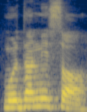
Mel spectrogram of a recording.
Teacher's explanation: अगर मुर्धनी स बोलते हैं तो हमारा जो जीव है ना मुर्धनी स तो कहां पर टच कर रहा है तो मुर्धा यानी दांत के जस्ट ऊपर तो इसका उच्चारण स्थान क्या हो जाएगा तो मुर्धा हो जाएगा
